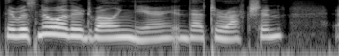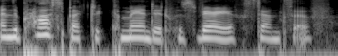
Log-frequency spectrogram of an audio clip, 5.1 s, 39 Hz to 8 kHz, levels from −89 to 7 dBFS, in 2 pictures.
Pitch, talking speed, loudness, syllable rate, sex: 225 Hz, 200 wpm, -19 LUFS, 6.2 syllables/s, female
